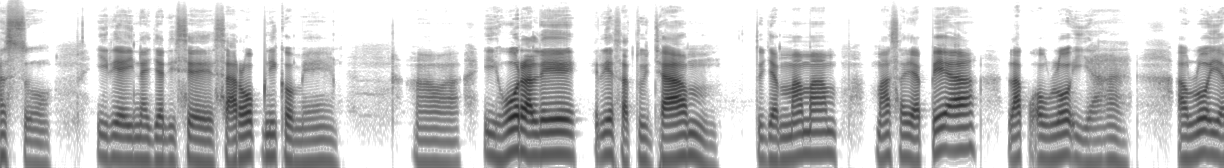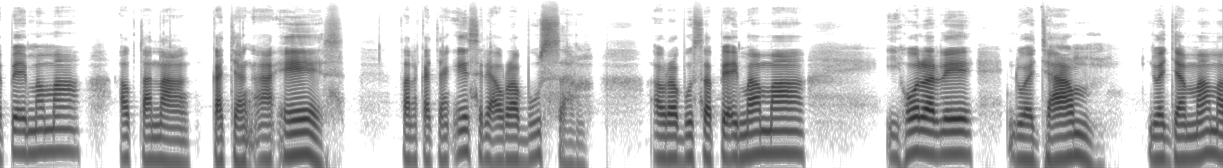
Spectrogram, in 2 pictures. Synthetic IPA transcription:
su | iɾiainad͡ʒadisesaɾɔp̚nikome | a | iɦoɾale | riasat̪ud͡ʒam | t̪ud͡ʒamːama | masaiapeʔa | lakuʔauloia | auloiapeaimamaːut̪anakat͡ʃaŋaʔɛs | t̪anakat͡ʃaŋɛsriauɾabusa | auɾabusapeaimama | iɦoɾale | duad͡ʒam | duad͡ʒamːama

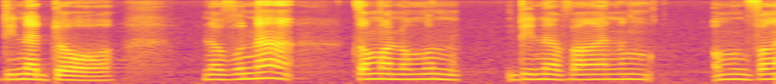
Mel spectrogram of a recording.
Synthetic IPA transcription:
dinado | naβuna | tomanomun | dinavaŋanŋ | omunvaŋ

